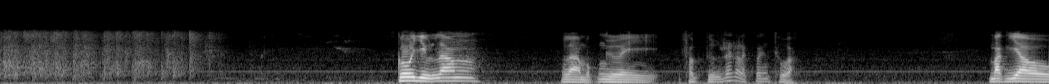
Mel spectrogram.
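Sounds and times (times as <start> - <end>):
audience applause: 0.0 - 2.3
speech: 4.0 - 4.9, 5.6 - 8.0, 9.9 - 10.4.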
